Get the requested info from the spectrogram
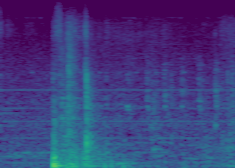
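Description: Wood-mounted rubber stamp set down onto a paper tag on the table with a soft knock about half a second in, then a lighter tap, then pressed down with little sound.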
